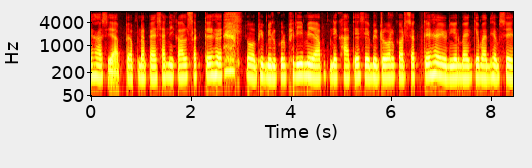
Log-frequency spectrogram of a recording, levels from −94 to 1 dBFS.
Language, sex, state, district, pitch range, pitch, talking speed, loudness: Hindi, male, Bihar, Vaishali, 150-160 Hz, 155 Hz, 185 wpm, -14 LUFS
